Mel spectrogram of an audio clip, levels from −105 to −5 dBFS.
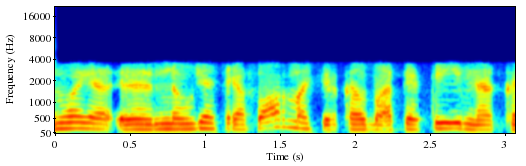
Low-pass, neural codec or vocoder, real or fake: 3.6 kHz; codec, 44.1 kHz, 2.6 kbps, DAC; fake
